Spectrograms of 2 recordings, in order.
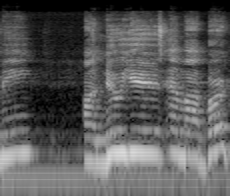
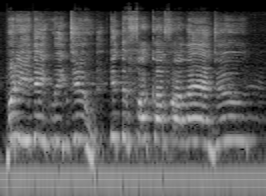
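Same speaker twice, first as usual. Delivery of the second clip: pitched up, fired-up tirade at his enemies; heated high rant; 7 semitones higher than usual. Real, not acted. Ranting at the stalkers to leave him alone, pitched high and heated. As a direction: hammer each this like an accusation.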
